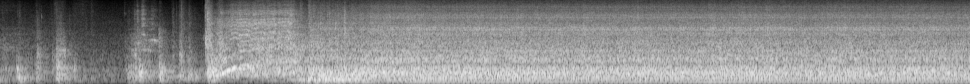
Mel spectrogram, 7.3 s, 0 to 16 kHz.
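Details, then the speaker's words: John Deere X300 Tuff Torq transaxle after its worn input pulley and shaft were tack-welded; the engine starts and runs evenly with no clanking from the transaxle, which had previously clanked badly. "If you heard this before, it was clanking around really bad, but I'll start it up. Show you a fix."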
